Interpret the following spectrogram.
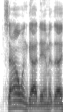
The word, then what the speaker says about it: Samhain: Did I pronounce Samhain. Samhain, goddammit. Did I say it right? Samhain. NWA presents Samhain, October 28th. Did I say it right? I think I said it right. It's not Sam Hain.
